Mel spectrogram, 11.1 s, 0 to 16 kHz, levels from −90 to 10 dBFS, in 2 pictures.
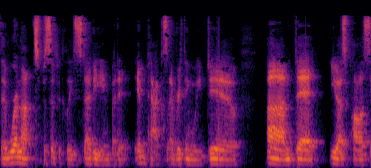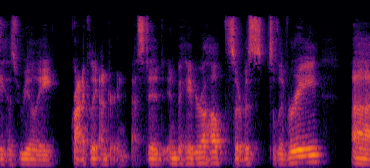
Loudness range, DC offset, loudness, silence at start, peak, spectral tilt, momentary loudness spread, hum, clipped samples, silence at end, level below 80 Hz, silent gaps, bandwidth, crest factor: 4 LU; under 0.1%; -27 LUFS; 0 s; -8 dBFS; -3 dB/octave; 12 LU; none; under 0.1%; 0 s; -66 dBFS; 3.91-3.97 s, 6.48-6.62 s, 10.76-10.80 s; 11.5 kHz; 20 dB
